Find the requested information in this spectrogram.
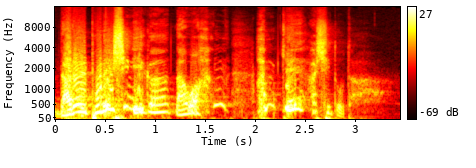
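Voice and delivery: high, loud, slowing on 함께; emphatic recitation. Shown as a demonstration. Preacher repeating the verse to the congregation, emphatic. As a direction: stretch out 함께 하시도다 slowly. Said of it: "preacher repeats the verse emphatically".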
